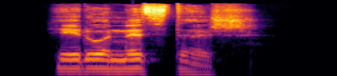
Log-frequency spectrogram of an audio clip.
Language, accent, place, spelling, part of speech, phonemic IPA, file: German, Germany, Berlin, hedonistisch, adjective, /hedoˈnɪstɪʃ/, De-hedonistisch.ogg
- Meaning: hedonistic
